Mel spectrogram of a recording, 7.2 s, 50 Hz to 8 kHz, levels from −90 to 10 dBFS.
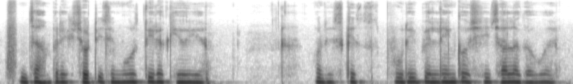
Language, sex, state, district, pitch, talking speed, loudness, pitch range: Hindi, male, Punjab, Fazilka, 135 Hz, 150 wpm, -19 LUFS, 130-140 Hz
